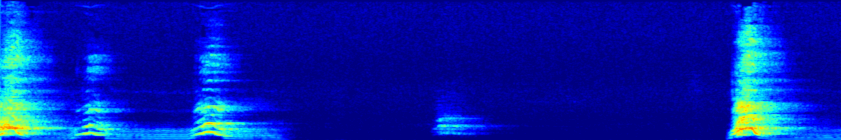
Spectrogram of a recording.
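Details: Mini schnauzer upset by footage of a frightened Doberman: two rising, nasal whine-howls in quick succession, a faint squeak, a pause, then one loud sharp yelp.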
